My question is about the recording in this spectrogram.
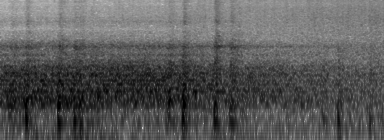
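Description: Train wheels clack over rail joints beneath a steady, dense rumble of a moving train, the sharp clicks recurring at a fairly regular rhythm throughout.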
